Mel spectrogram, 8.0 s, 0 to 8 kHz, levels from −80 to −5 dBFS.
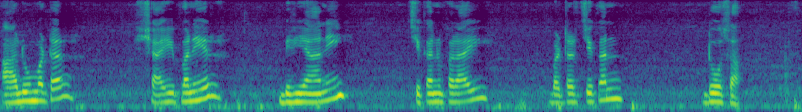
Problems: constant background noise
